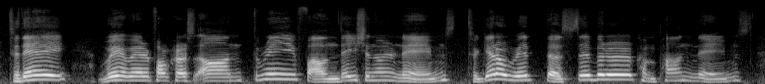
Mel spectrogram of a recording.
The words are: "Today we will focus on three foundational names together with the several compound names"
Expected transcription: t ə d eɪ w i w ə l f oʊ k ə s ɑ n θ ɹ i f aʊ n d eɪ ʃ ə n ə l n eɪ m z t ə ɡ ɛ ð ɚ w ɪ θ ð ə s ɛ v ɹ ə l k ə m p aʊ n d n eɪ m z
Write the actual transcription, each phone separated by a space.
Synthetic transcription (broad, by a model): t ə d eɪ w i w ə l f oʊ k ə s ɑ n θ ɹ i f aʊ n d eɪ ʃ ə n ə l n eɪ m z t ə ɡ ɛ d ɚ w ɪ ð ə s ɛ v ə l k ə m p aʊ n d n eɪ m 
